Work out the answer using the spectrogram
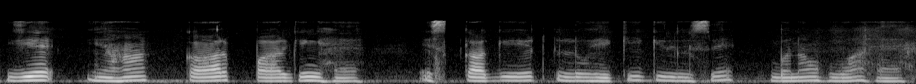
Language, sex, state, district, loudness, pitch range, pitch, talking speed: Hindi, female, Uttar Pradesh, Saharanpur, -19 LUFS, 155-180 Hz, 165 Hz, 90 wpm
